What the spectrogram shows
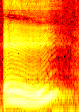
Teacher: the tongue moves from the position of A to the position of E. A is the first element and E is the second element.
